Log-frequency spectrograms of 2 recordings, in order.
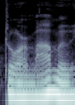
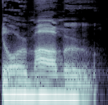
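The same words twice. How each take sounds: First: The name is said lightly and cheerfully. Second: The name is said in a dark, menacing way.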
